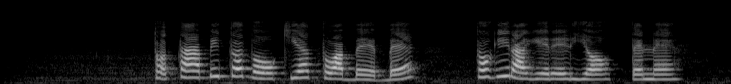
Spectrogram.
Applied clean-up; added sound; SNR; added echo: none; none; none; none.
